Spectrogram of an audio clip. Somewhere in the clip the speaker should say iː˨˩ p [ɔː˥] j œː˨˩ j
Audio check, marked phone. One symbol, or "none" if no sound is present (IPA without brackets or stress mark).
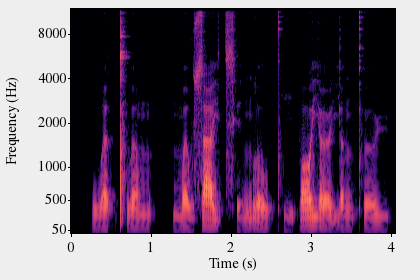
ɔː˥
